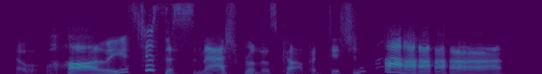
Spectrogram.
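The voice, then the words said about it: Joker impression. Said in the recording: “Say it's just a Smash Brothers competition as Joker”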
